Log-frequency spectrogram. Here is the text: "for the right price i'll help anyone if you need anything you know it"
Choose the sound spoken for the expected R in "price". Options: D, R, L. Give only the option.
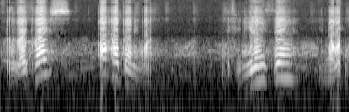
L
